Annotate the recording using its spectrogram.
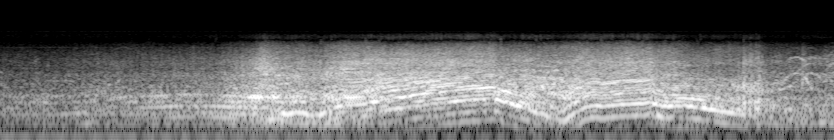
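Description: Fire-department drill racing car's engine revving hard as it runs down the track, growing loud about three seconds in. Its pitch swoops down and back up around the middle, then the sound drops away shortly before the end.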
